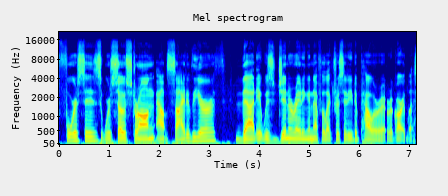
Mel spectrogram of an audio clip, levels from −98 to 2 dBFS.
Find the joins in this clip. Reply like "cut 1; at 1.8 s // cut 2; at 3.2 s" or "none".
cut 1; at 3.4 s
